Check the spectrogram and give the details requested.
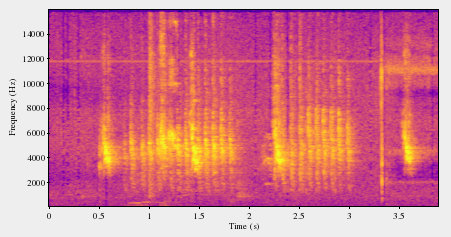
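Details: A pair of Eurasian tree sparrows, after their old nesting site was blocked, move into a homemade nest box; sharp, high chirps, four bright notes in under four seconds, linked by quick twittering.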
